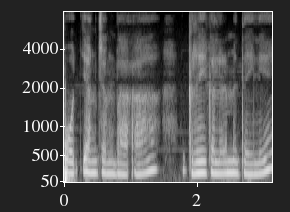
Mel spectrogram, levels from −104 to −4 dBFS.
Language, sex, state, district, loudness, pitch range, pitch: Wancho, female, Arunachal Pradesh, Longding, -25 LUFS, 185-210 Hz, 195 Hz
